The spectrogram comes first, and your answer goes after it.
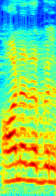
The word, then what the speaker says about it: honorable: an honest man okay honorable man an honorable person honorable so h is not pronounced so h is silent you start with this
